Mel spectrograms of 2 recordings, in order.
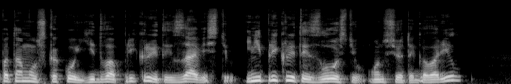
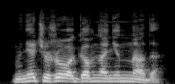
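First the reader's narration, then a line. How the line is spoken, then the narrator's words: Angry curt retort. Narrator (Russian): зло отбрил авторитет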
